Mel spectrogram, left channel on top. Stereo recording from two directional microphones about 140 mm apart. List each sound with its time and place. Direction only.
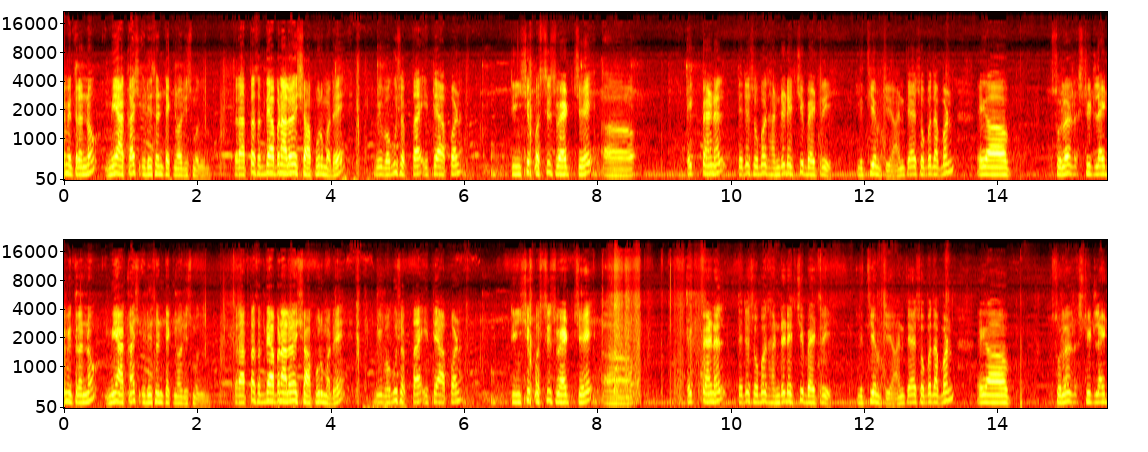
0.0 s speech: 30° left (ahead or behind)
7.0 s speech: 25° left (ahead or behind)
9.6 s speech: 25° right (ahead or behind)
13.7 s speech: 15° right (ahead or behind)
13.9 s speech: centre (ahead or behind)
14.8 s speech: 20° left (ahead or behind)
